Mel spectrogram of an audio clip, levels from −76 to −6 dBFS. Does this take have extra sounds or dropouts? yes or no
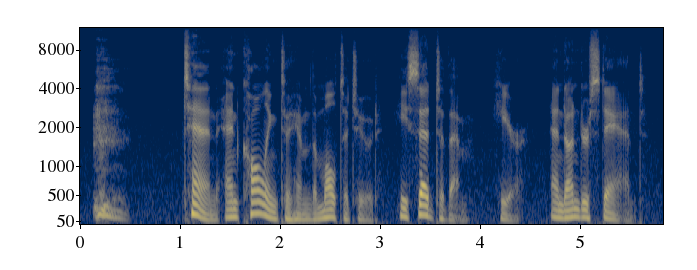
yes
